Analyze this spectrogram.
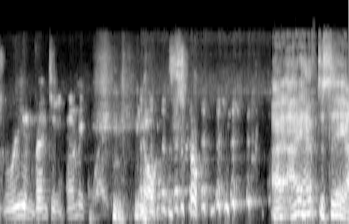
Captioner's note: laughing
